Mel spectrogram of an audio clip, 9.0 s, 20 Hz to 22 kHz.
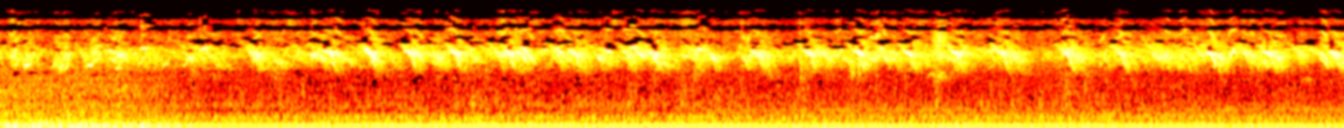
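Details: Newly hatched Blue Brahma, Porcelain Brahma, Sussex and Maran chicks, hatched 1 April 2024, keep up a dense, overlapping chorus of high, quick peeps. A steady low machine hum runs underneath throughout.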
